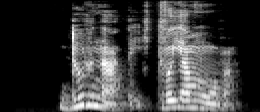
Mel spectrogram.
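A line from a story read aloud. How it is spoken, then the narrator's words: Grumbling. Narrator (Ukrainian): буркнула Галя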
